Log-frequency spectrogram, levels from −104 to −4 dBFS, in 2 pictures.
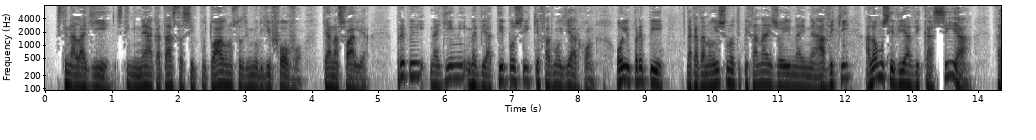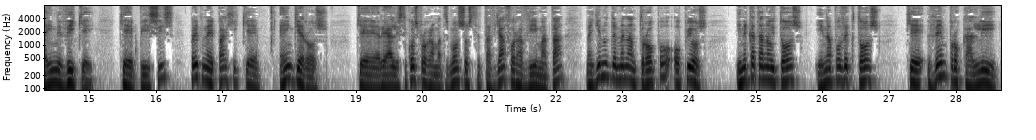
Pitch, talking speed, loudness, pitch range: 120 Hz, 140 wpm, -17 LUFS, 105-145 Hz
